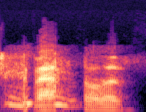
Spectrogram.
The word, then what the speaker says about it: Kavassilas: Yeah, you got it right the second time, Kavassilas.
